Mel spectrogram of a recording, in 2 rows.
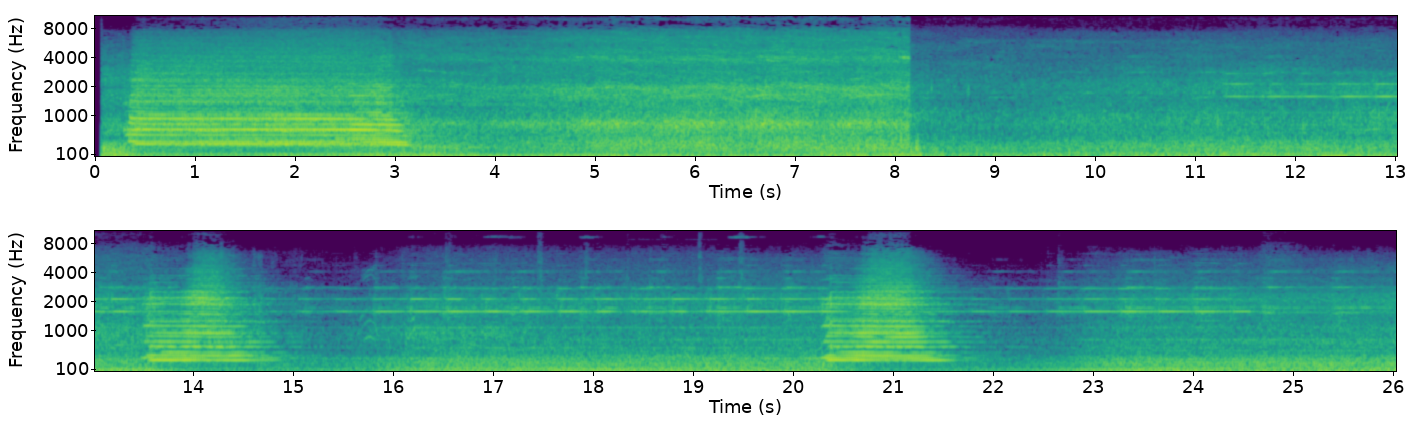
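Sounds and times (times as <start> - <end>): train wheels on rails: 0.1 - 26.0
locomotive air horn: 0.2 - 3.4, 13.5 - 14.9, 20.3 - 21.8
crossing warning signal ringing: 0.3 - 8.2, 9.7 - 26.0.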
